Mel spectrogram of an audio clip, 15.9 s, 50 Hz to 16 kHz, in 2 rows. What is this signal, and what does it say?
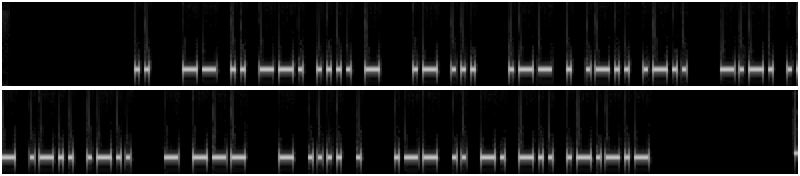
Morse code, heard as a keyed tone, about 25 wpm, 700 Hz. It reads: I MIGHT AS WELL CALL TO THE WIND.
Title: Sentences from Top 1000 Words - Review Part 2 - 25wpm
